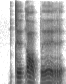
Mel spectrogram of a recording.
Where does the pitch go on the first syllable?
rising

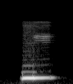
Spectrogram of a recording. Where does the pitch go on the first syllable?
high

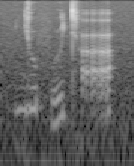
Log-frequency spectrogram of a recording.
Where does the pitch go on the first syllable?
high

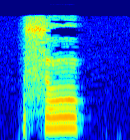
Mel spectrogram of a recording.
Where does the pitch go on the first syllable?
falling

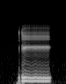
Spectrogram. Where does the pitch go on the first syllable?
high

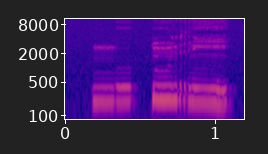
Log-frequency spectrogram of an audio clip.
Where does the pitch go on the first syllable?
low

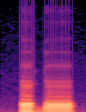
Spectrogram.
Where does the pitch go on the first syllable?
high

